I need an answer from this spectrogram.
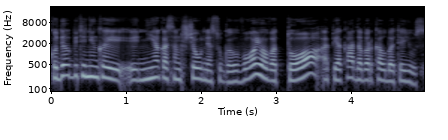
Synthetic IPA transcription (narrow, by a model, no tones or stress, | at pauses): koːd̪ʲeːlˠbʲɪt̪ʲɪnʲɪŋkɐɪnʲiɛkɐsɐŋksʲt͡ʃʲɛʊnʲɛsʊɡɐlˠʋoːjoːʋɐt̪oːɐ̰pʲiɛkɑːd̪ɐbɐrkɐlˠbɐt̪ʲɛjuːs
